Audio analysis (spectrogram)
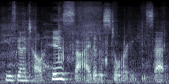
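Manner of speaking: voiceless storyteller whisper; whispered hint to the listening children. Acted. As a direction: lean in and whisper it. Whispered aside about the wolf.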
